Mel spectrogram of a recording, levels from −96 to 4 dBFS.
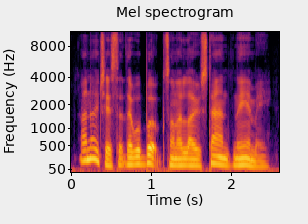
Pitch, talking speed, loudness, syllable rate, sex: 125 Hz, 275 wpm, -16 LUFS, 7.0 syllables/s, male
